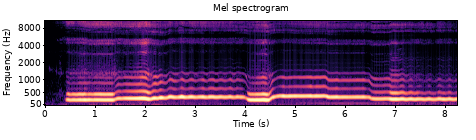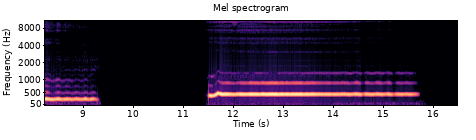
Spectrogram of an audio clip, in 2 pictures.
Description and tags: Oooooo Accapela KatyTheodossiou
'Katy T', female vocalist humming. Recording chain - Rode NT1-A (mic) - Sound Devices MixPre (Pre Amp) - Creatve X-Fi (line-in).
vibrato, breathy, katy-theodossiou, voice, ending, vocal, oh, la, female, hum, chorus, singing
